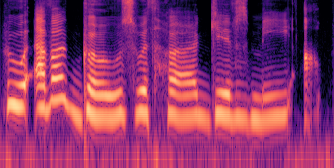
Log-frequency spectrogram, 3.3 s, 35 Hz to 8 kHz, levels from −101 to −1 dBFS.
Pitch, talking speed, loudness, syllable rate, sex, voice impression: 205 Hz, 125 wpm, -19 LUFS, 2.9 syllables/s, female, feminine, adult-like, tensed, powerful, bright, halting, friendly, elegant, lively, kind, intense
